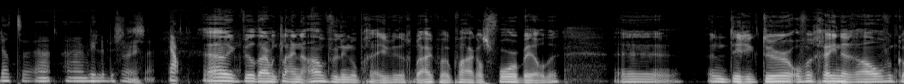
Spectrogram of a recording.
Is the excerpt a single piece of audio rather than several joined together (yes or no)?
no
